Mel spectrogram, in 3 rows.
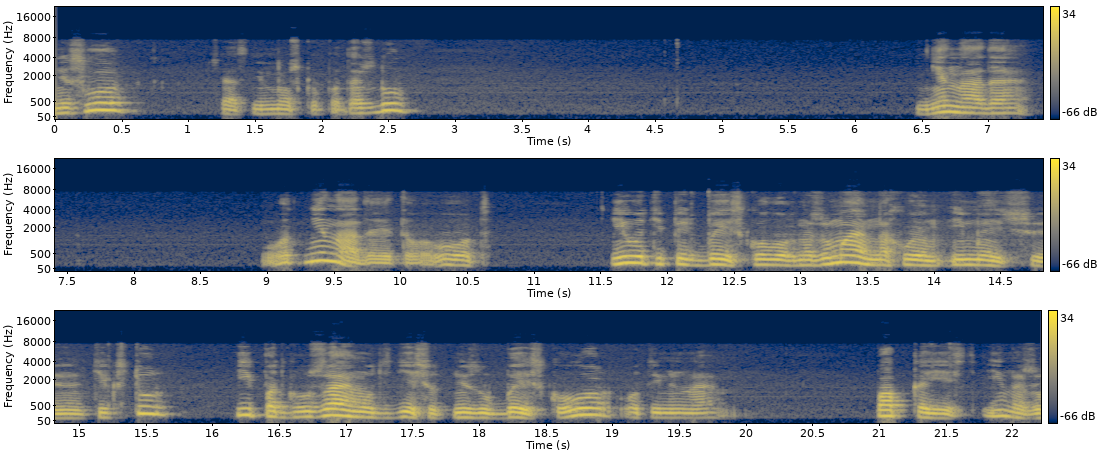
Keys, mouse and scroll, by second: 12.3 click, 12.3 scroll down 2.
